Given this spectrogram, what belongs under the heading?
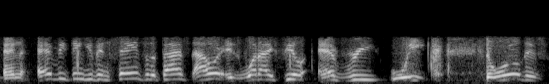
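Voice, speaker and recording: A man's voice: very high voice, big pitch swings, moderate pace, slightly rough, no echo. A man calling a radio show, ranting casually in an emphatic, exasperated way. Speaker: radio show caller, salesman. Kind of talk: casual phone-in rant. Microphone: telephone. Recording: tinny phone line with faint noise.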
